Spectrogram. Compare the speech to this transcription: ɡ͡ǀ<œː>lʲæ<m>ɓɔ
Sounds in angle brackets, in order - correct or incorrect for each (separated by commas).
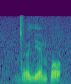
correct, correct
